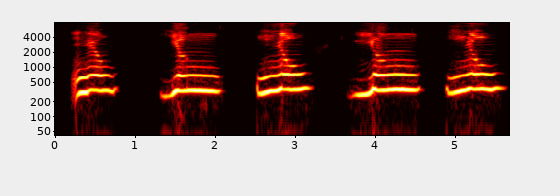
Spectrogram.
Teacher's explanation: 在发▁ing▁这个音的时候呢，要先发▁i▁的音，然后慢慢的变成鼻音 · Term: 后鼻韵母▁ing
